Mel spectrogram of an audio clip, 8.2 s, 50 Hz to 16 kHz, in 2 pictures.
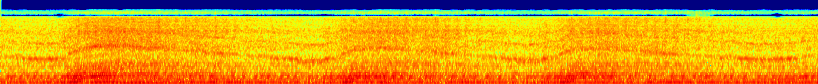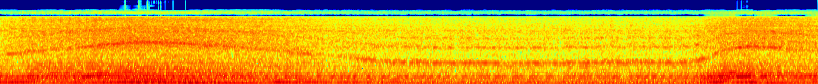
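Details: Honda CBR600 F1 engine blipped up and down repeatedly: a rattly whir rising and falling with revs; problem found to be the cam chain tensioner.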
